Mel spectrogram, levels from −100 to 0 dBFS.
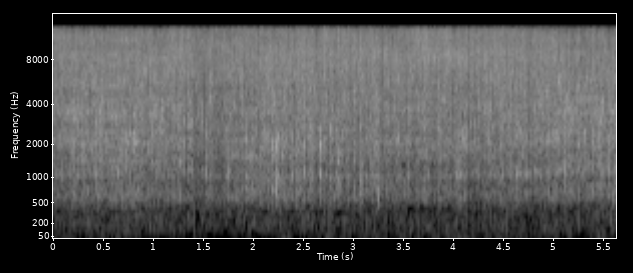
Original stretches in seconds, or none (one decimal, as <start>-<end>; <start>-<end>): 0.0-3.9; 4.5-5.6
